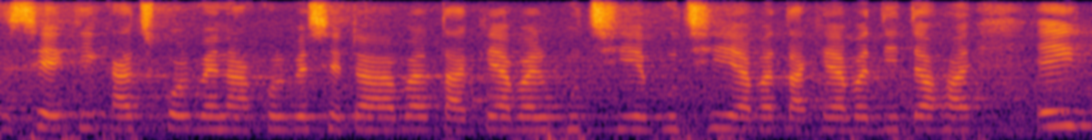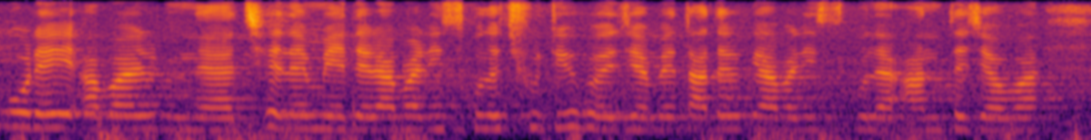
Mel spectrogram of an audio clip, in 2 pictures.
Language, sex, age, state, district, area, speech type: Bengali, female, 60+, West Bengal, Purba Bardhaman, urban, spontaneous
